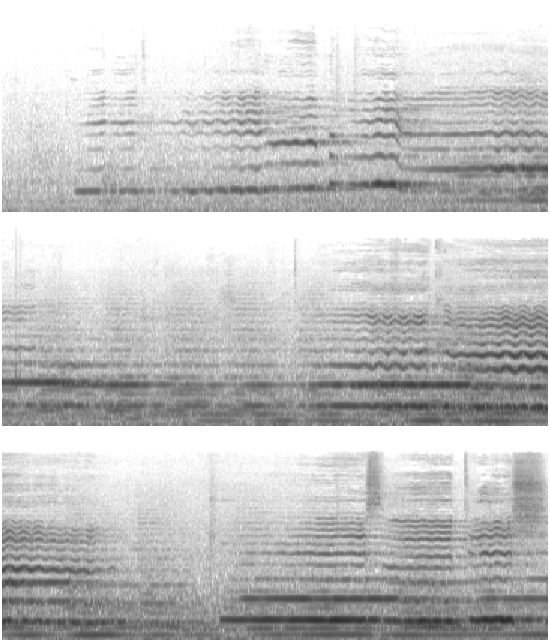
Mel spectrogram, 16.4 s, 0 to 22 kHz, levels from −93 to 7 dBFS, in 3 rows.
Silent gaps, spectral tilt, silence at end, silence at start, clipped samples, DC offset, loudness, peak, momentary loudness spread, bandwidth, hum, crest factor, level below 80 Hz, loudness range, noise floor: none; -6 dB/octave; 0 s; 0.75 s; under 0.1%; under 0.1%; -22 LUFS; -8 dBFS; 18 LU; 13 kHz; none; 16 dB; -46 dBFS; 12 LU; -52 dBFS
